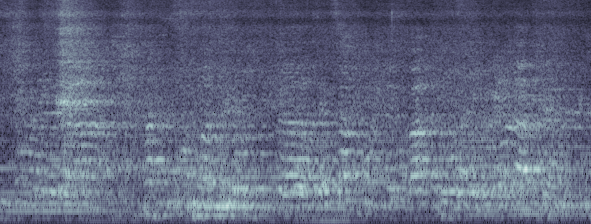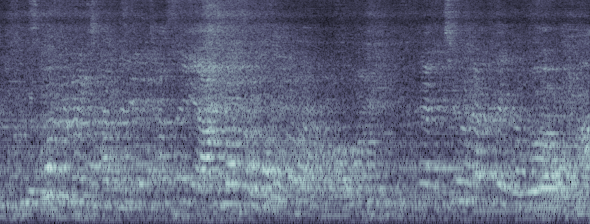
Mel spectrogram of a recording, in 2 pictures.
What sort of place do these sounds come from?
crowded indoor space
